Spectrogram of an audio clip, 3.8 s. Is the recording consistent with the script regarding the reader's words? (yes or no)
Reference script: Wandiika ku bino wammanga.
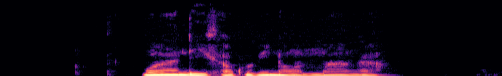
yes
